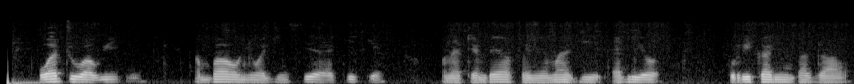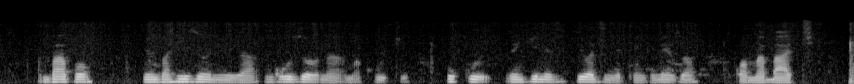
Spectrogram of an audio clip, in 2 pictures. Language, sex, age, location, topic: Swahili, male, 18-24, Mombasa, health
